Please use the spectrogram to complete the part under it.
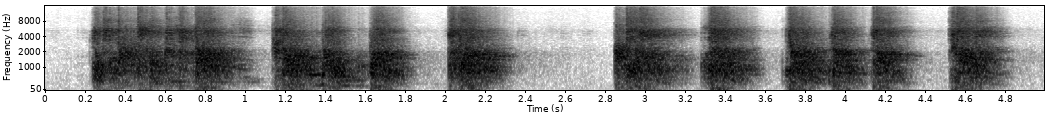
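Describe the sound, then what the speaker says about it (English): A classroom of students claps together in a loud, close rhythmic pattern: quick groups of sharp, unison claps separated by short pauses, repeated several times. "Clap for me."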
